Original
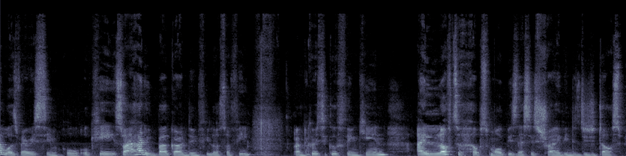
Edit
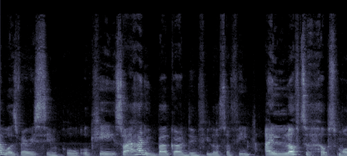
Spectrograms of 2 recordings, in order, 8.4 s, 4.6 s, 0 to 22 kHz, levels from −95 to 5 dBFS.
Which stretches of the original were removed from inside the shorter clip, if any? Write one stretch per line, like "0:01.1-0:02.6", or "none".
0:03.3-0:05.4

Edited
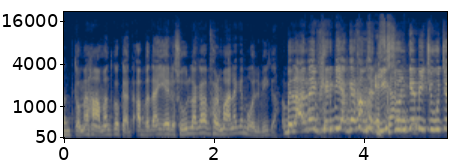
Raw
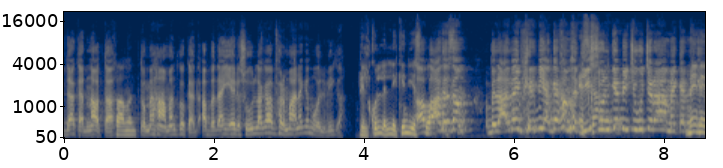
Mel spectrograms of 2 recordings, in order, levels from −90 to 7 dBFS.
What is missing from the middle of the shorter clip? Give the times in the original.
0:03.6-0:05.5

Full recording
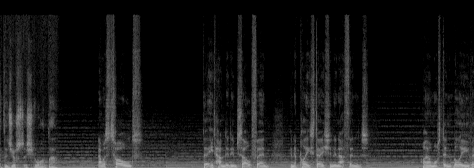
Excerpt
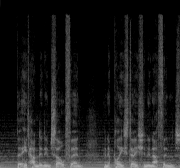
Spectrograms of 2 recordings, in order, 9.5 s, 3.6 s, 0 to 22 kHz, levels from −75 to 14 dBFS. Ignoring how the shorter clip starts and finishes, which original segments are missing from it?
none

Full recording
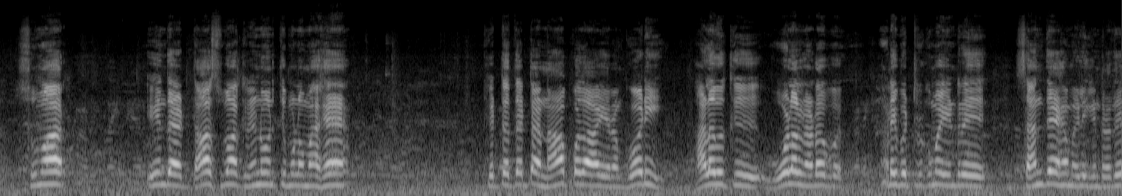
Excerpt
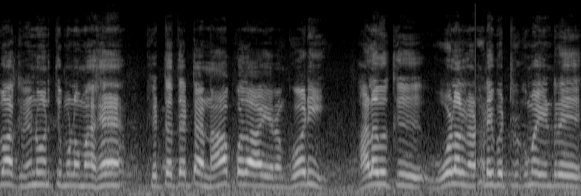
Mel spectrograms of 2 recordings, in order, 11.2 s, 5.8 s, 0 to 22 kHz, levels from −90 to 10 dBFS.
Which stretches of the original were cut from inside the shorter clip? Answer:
0:03.7-0:04.8
0:08.1-0:08.8

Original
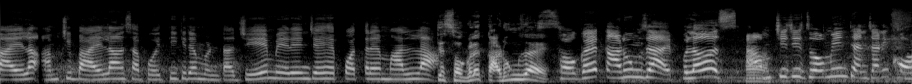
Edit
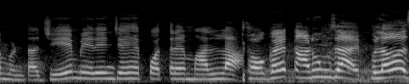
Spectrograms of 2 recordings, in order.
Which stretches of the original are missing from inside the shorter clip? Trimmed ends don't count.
0:04.4-0:05.5

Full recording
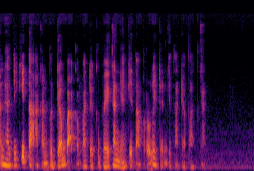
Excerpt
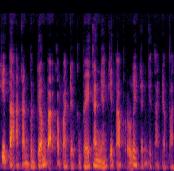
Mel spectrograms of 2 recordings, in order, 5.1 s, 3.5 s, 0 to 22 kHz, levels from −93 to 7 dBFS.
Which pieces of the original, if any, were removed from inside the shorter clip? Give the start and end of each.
none

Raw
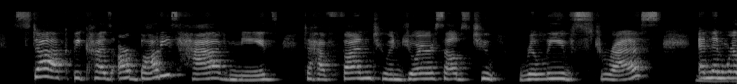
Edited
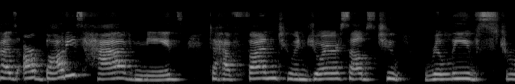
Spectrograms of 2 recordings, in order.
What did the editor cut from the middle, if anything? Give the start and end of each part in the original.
none

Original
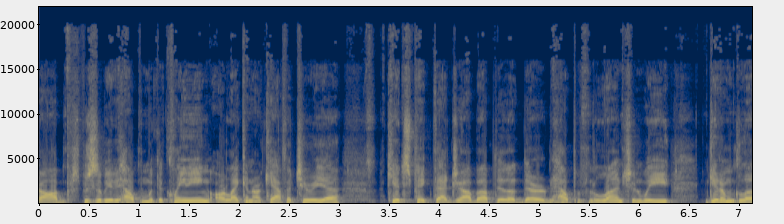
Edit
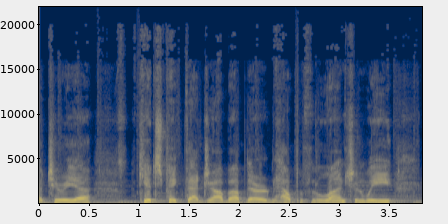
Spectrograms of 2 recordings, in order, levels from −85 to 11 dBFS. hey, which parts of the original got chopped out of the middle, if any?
0:04.5-0:04.8

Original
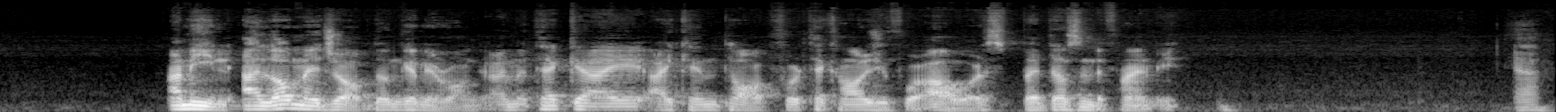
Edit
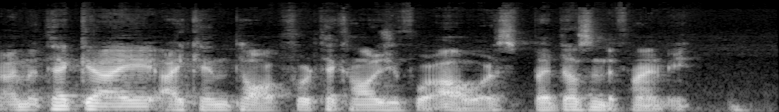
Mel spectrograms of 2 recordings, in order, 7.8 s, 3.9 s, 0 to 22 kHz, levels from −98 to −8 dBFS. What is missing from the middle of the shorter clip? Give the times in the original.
none

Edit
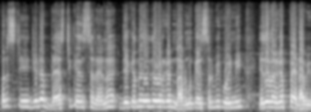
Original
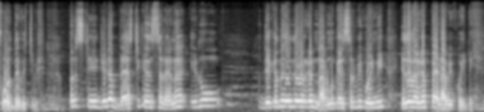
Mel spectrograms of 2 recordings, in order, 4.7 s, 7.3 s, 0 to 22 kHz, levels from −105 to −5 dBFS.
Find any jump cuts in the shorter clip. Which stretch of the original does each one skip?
0:02.8-0:03.9

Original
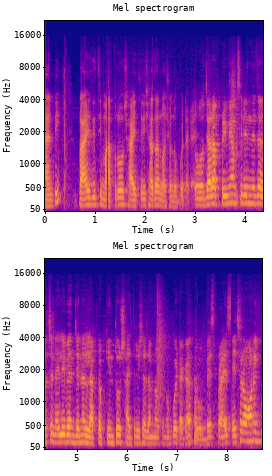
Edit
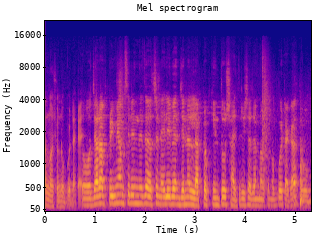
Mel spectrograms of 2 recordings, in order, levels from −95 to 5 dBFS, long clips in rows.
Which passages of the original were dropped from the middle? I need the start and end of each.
none

